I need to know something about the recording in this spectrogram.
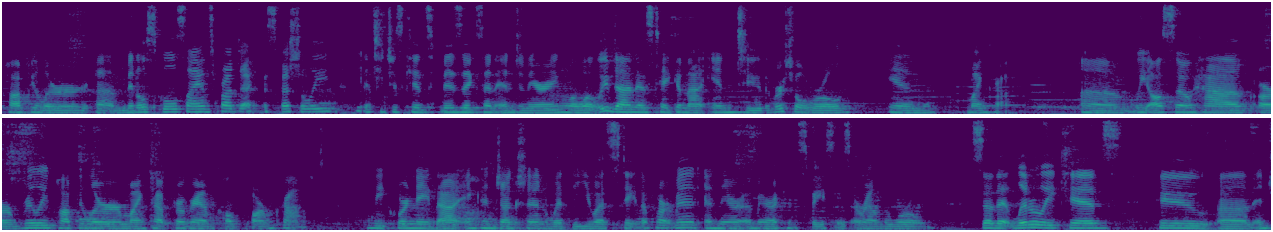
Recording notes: hosted LIVE from the EsportsNext 2023 conference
